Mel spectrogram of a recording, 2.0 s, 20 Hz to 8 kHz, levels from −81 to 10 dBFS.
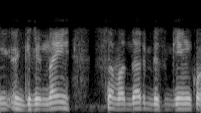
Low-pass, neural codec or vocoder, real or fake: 7.2 kHz; none; real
